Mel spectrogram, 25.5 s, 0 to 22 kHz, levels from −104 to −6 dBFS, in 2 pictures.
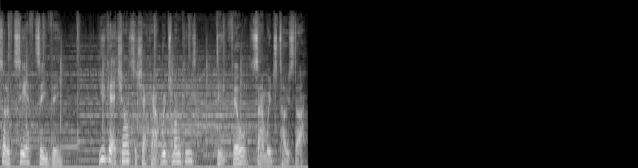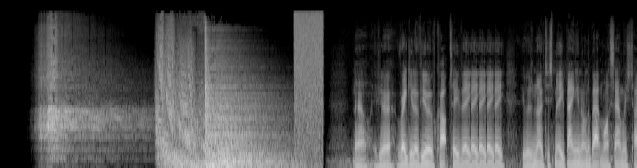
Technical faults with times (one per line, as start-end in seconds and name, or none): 13.57-13.68 repeated frames
22.17-22.79 repeated frames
